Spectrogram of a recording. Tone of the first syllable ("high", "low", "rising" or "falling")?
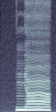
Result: high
